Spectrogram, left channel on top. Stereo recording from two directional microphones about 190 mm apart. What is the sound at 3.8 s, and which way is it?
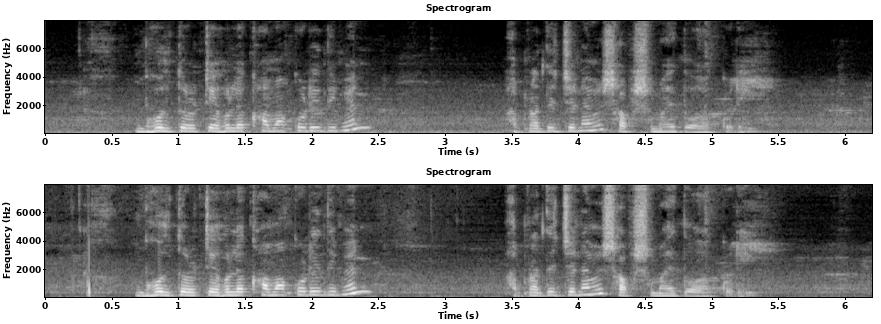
Speech, 20° right (ahead or behind).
